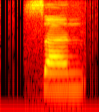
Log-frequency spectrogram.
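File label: "sen" tone 1, Chinese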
